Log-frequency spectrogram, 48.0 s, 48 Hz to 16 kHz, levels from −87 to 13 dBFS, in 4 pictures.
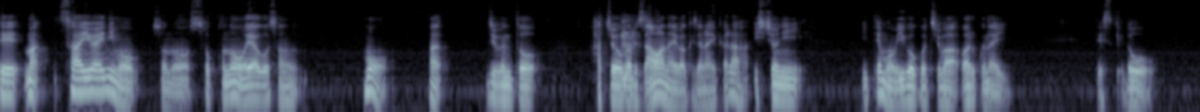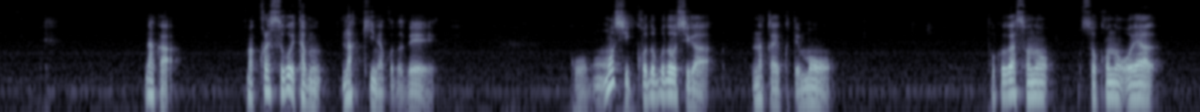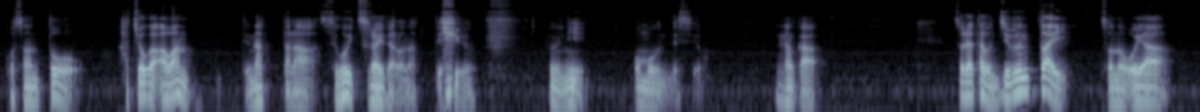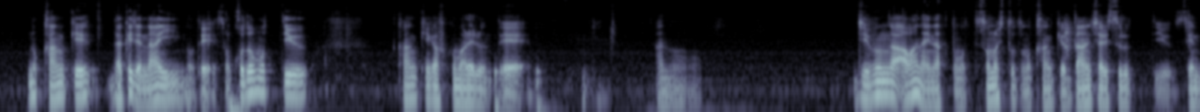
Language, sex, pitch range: Japanese, male, 100-145 Hz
